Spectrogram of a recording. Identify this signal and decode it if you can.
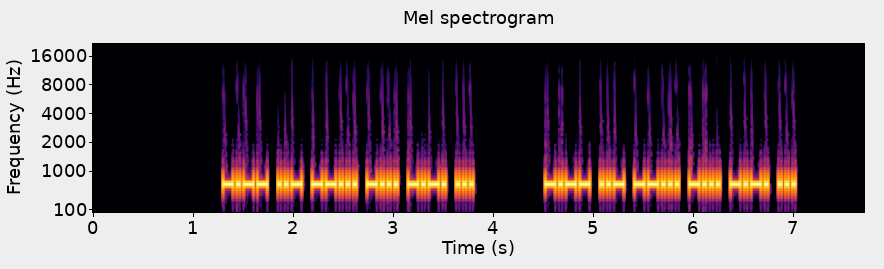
Morse code, heard as a keyed tone, about 36 wpm, 700 Hz. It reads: YU7BCS YU7BCS
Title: DXCC-100 Call Signs - 6 Characters - Repeated 2x - 35wpm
